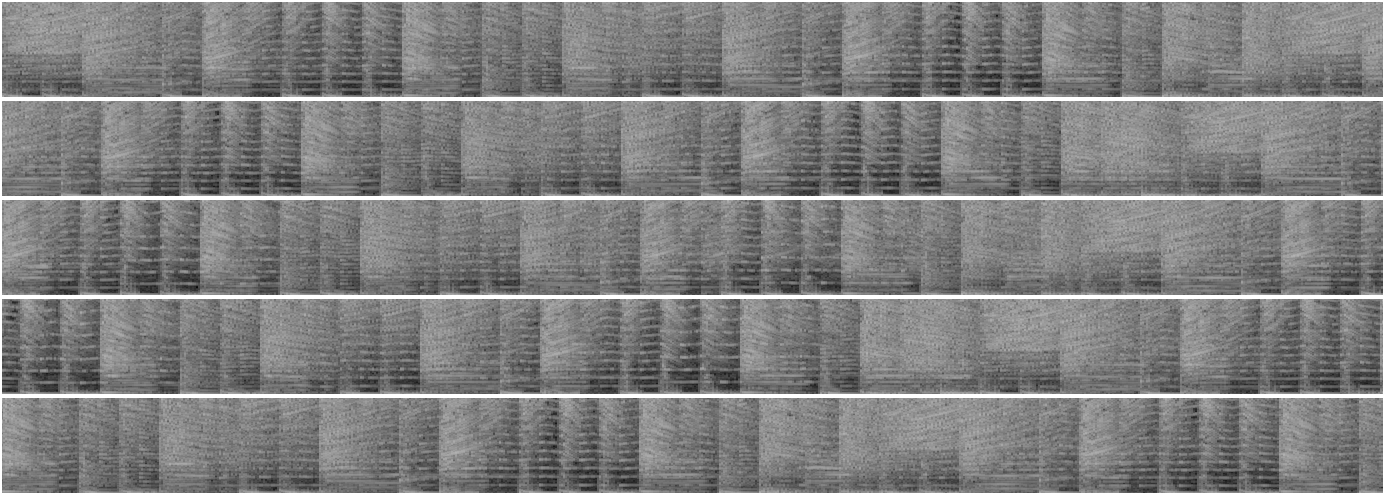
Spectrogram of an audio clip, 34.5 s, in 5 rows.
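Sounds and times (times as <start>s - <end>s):
cyberpunk normal battle game music: 0.0s - 34.5s.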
